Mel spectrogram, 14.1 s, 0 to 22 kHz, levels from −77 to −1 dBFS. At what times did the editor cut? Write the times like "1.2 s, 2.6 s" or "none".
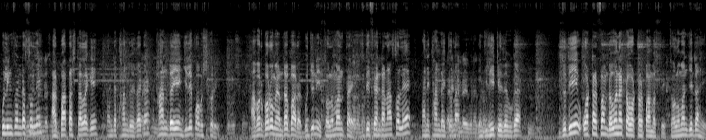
none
